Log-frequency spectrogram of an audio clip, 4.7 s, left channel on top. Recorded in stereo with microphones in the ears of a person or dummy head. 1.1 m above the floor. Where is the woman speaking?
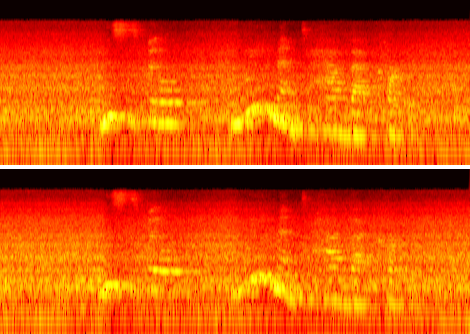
5° right (ahead or behind), 3 m; by 4.2 s 20° left (ahead or behind), 1.6 m.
